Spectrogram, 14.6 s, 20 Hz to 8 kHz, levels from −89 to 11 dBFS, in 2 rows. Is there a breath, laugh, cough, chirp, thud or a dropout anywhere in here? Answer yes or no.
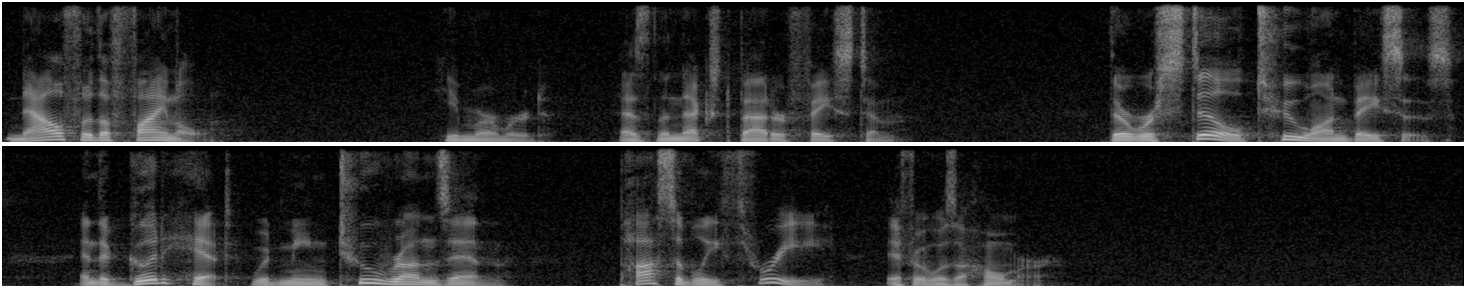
no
